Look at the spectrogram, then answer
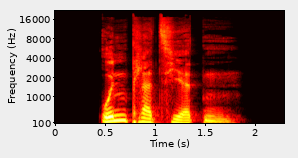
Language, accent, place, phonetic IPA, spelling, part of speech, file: German, Germany, Berlin, [ˈʊnplasiːɐ̯tn̩], unplacierten, adjective, De-unplacierten.ogg
- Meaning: inflection of unplaciert: 1. strong genitive masculine/neuter singular 2. weak/mixed genitive/dative all-gender singular 3. strong/weak/mixed accusative masculine singular 4. strong dative plural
